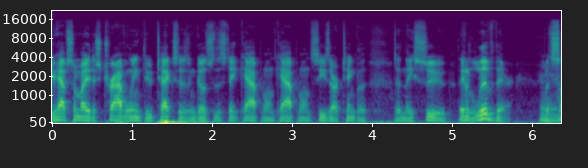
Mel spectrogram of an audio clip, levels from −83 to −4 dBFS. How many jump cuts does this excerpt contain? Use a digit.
4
